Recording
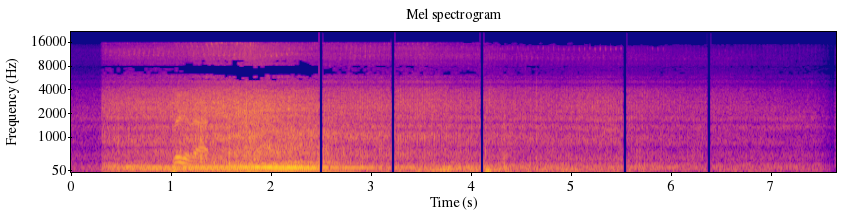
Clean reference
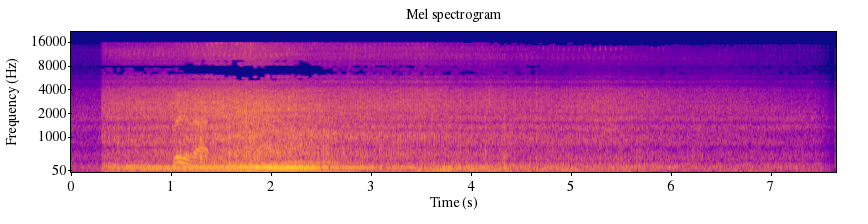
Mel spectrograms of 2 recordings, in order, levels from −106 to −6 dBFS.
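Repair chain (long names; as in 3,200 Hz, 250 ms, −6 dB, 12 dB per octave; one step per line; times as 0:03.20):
high-pass at the plosives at 0:00.99/0:04.13
repair the gap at 0:02.48/0:03.20/0:04.09/0:05.52/0:06.36, 39 ms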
